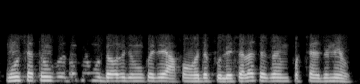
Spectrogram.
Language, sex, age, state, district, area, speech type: Odia, male, 18-30, Odisha, Balasore, rural, conversation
